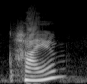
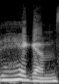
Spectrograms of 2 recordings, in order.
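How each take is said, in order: First: The name is said like Hyam. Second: The name is said like Higgum. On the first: The speaker calls it right. "I think it's Hyam" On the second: The speaker calls it wrong. "last time I said Higgum"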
